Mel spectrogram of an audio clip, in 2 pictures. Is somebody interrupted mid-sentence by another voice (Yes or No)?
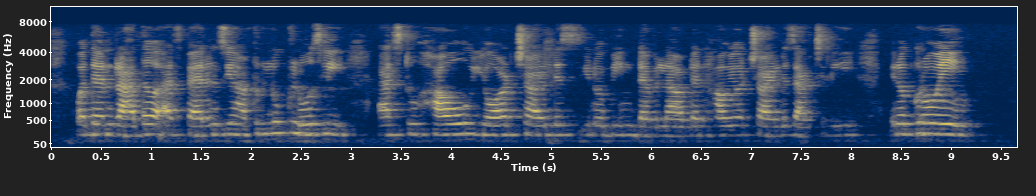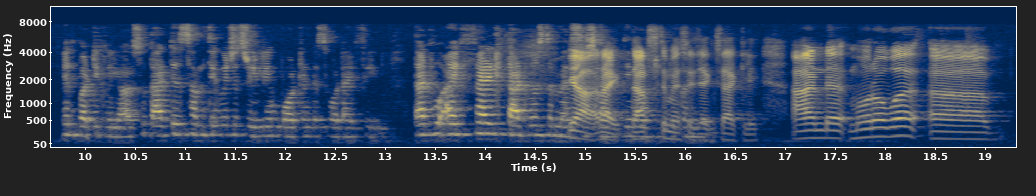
Yes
